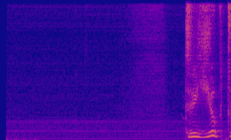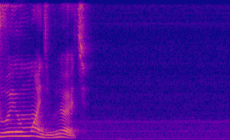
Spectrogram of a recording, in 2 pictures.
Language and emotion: Russian, angry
